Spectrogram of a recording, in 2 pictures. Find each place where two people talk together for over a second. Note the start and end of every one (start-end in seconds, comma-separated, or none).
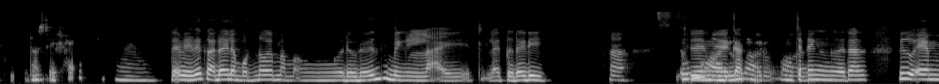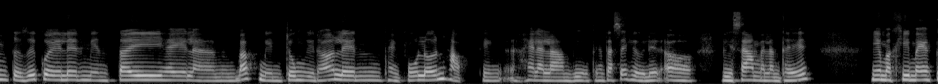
6.8-8.2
